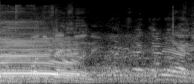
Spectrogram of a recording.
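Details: Sahiwal bull calf at a busy cattle market where calves are sold in pairs: a sustained, tonal, slightly falling call lasting about half a second, then fading, with people talking close by throughout.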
